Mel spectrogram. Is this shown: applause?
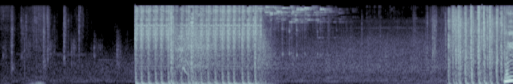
no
